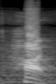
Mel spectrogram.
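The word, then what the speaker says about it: high: किसी शब्द के अंतिम अक्षर अगर GH T हो तो GH जो है हमेशा साइलेंट रहता है। ओके, अगर अंतिम अक्षर GH या GHT हो तो GH जो है हमेशा साइलेंट रहेगा। जैसे ये देखिए, अंतिम अक्षर क्या है, GH है, तो इसमें क्या होगा, ये GH हमेशा साइलेंट रहेगा। तो इसको क्या बोलेंगे, हाई।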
